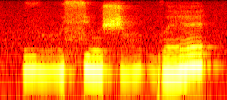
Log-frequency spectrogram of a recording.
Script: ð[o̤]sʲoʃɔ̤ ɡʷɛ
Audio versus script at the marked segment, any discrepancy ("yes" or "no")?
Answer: no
